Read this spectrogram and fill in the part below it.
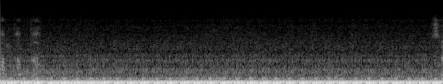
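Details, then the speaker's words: Honda S2000 with cracked Amuse titanium exhaust and exhaust rattle: heavy low idle with steady uneven stumble two or three times a second; misfire, probably from two tight valves, in for valve adjustment. "This core is very thin. Sounds like a miss."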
